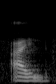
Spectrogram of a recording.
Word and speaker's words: Isle: Okay, and it is pronounced as Isle.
